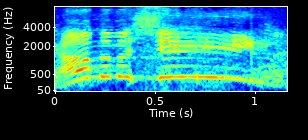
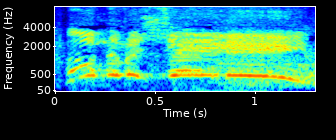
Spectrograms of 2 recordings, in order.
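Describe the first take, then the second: First: Much higher and slow, stretched out; squeaky proud boast. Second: Much higher, louder, slow triumphant shout; shouted boast. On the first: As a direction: squeak it out slowly like a proud claim. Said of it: "I was like". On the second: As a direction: bellow it like a battle cry. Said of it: "Fuck it". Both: Retold or imitated.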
